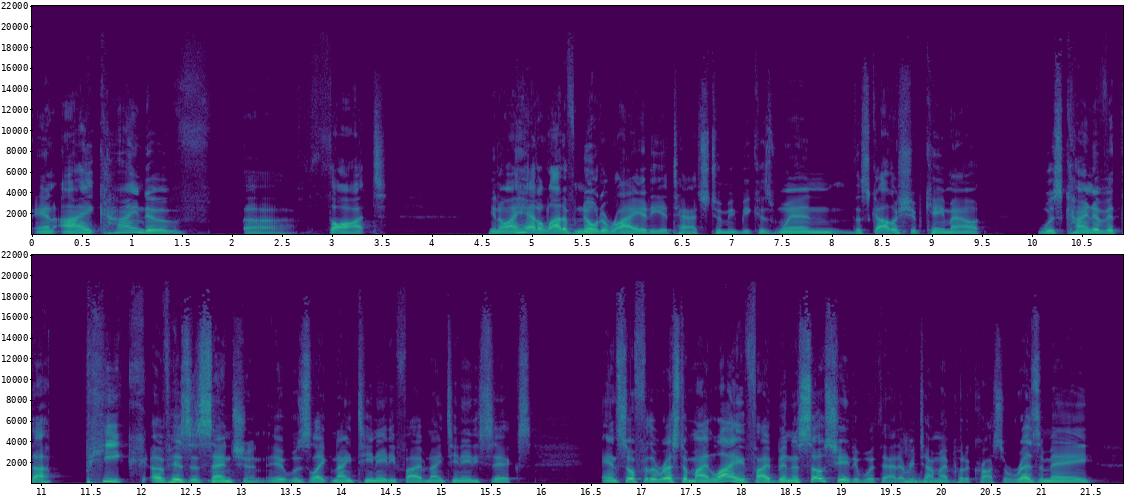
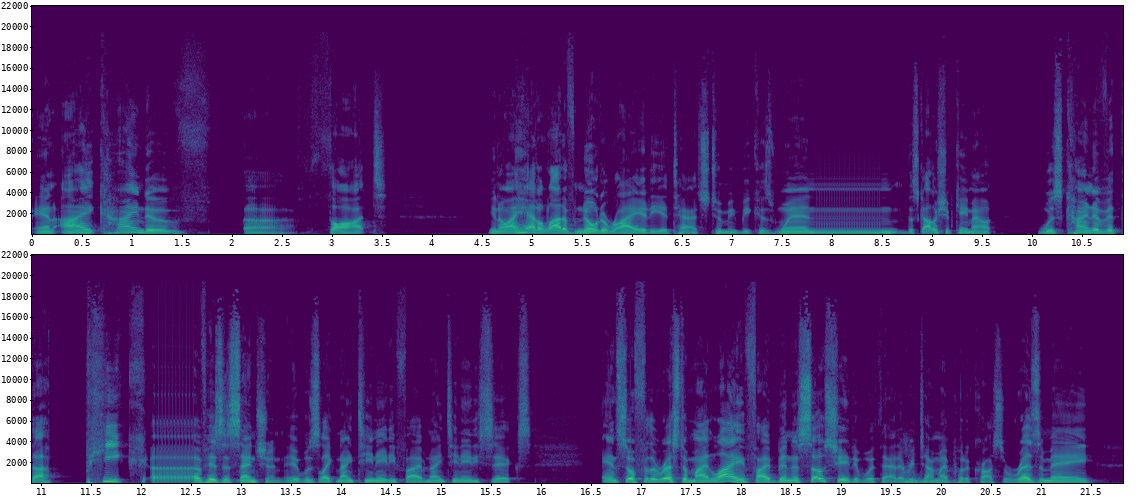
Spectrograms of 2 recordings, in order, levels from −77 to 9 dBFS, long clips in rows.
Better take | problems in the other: first | audio freezing; at 8 s for 0.5 s and at 12 s

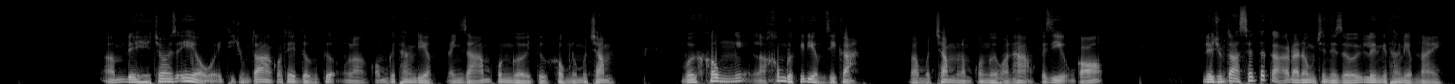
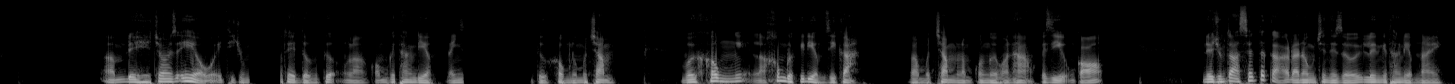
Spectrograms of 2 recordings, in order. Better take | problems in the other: first | audio cutting out; at 2.5 s and at 4.5 s for 0.5 s

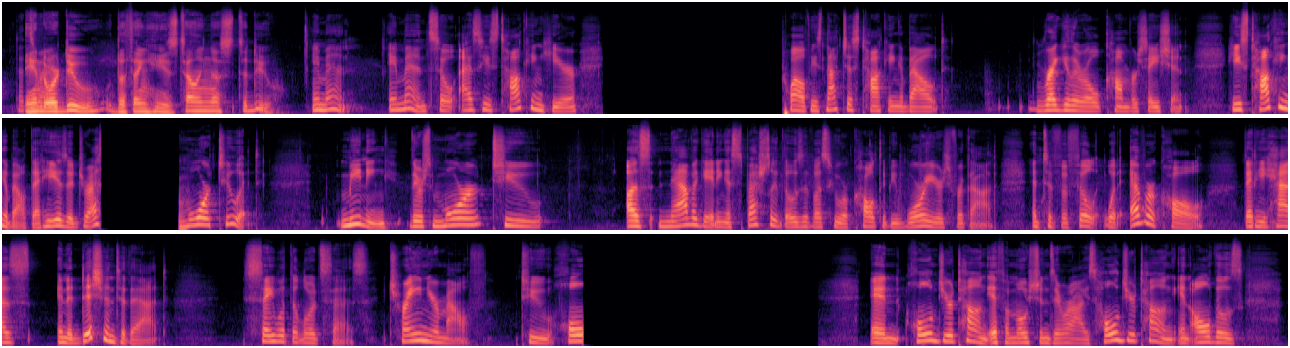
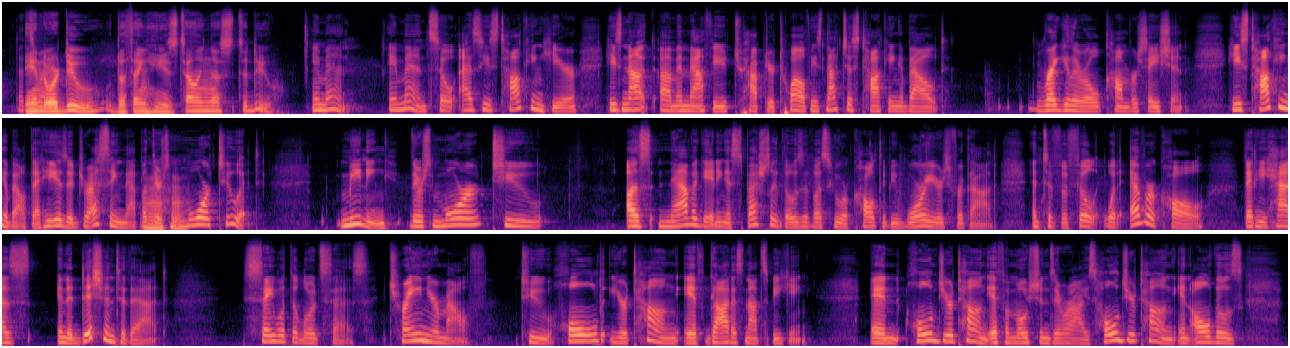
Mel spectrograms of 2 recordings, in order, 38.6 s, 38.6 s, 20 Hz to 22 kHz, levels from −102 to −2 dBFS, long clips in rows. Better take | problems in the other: second | audio cutting out; at 6 s for 2 s, at 14 s for 1 s and at 32 s for 2.5 s

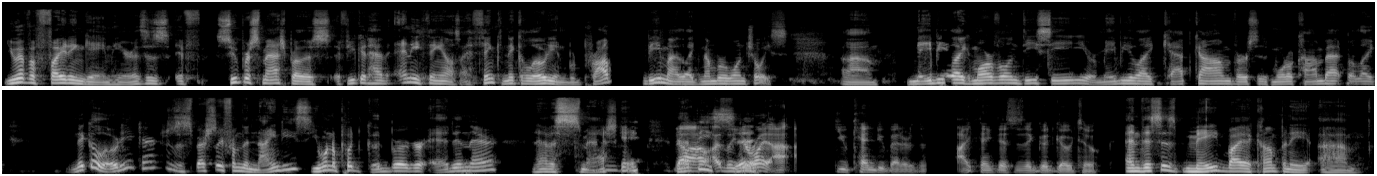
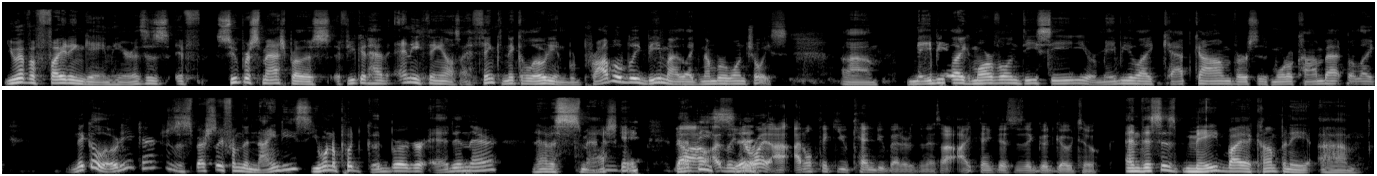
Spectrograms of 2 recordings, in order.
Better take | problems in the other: second | audio cutting out; at 6 s, at 22 s and at 23 s

